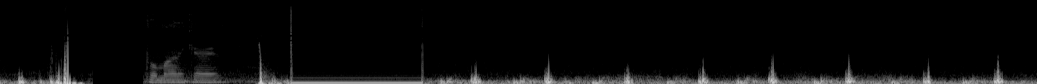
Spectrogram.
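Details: Heart sounds after surgical repair of an atrial septal defect, recorded at the aortic area in 1955 at a hospital heart sound laboratory (historical recording).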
